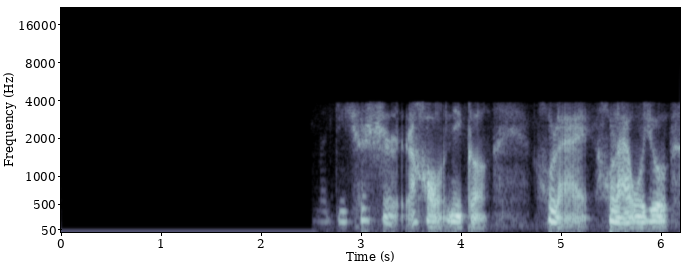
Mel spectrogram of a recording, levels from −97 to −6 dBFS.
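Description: A speech clip with GSM full-rate codec damage throughout. The sound is plainly buzzy and gravelly. Nothing comes through above 3.8 kHz, so the top end is dull and closed in. The codec rebuilds speech from a vocal-tract model fed by a coarse, thinned-out pulse excitation, which is what makes this roughness. The damage fits a 13 kbps GSM stream. An editor's fade-in runs from around 2.5 s to 3.52 s.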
